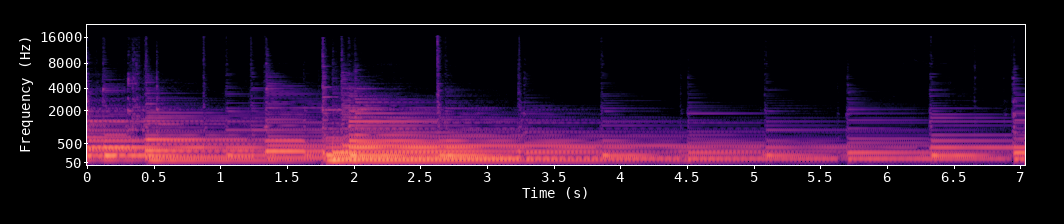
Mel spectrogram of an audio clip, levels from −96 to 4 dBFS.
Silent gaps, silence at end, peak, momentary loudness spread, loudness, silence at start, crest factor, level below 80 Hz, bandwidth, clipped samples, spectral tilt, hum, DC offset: none; 0 s; -10 dBFS; 16 LU; -29 LUFS; 0 s; 18 dB; -66 dBFS; 6.2 kHz; under 0.1%; -10.5 dB/octave; none; under 0.1%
